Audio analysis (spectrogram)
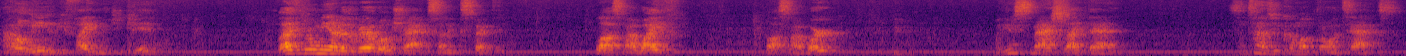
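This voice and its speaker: A man playing a bitter, quick-tempered rural father in a stage drama, terse and rustic. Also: fairly high pitch, expressive. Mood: regretful, bitter. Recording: echoey hall, far from mic, faint noise.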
